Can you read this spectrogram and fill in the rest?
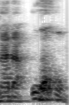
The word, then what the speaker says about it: Araujo: Es Araujo, güey, me caga que tenga el acento en la U.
